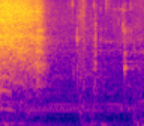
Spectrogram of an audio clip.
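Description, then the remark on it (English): A short burst of mechanical ratcheting, like machine-shop gears, starts loud and hissy, then drops to a few quieter clicks and whirs, with no voices. “Now, in a good machine shop, that's the sound of things.”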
